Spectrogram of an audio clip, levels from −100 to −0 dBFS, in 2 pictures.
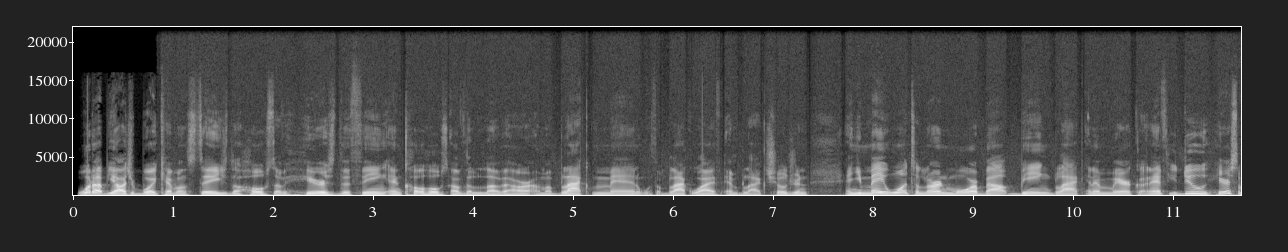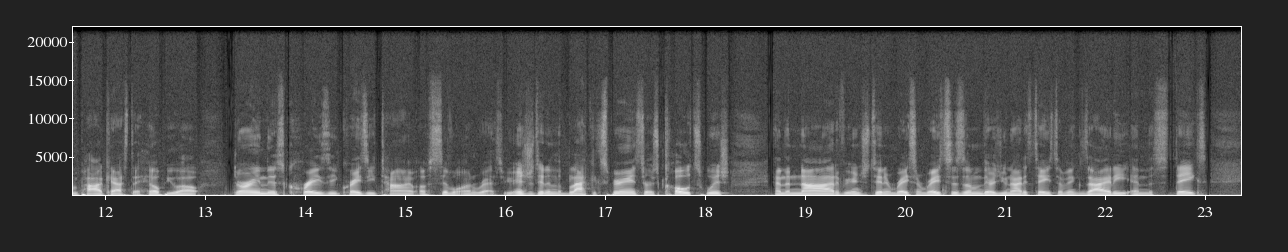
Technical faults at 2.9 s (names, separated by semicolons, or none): low bit depth without dither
